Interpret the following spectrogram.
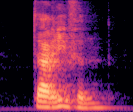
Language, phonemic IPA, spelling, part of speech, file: Dutch, /tɑˈrivə(n)/, tarieven, noun, Nl-tarieven.ogg
- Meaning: plural of tarief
